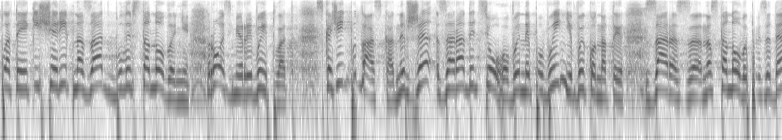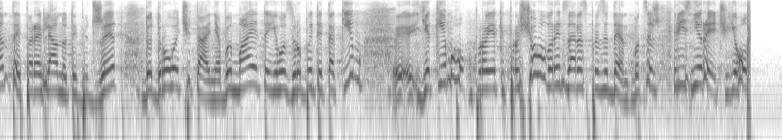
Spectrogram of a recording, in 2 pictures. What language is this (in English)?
Ukrainian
